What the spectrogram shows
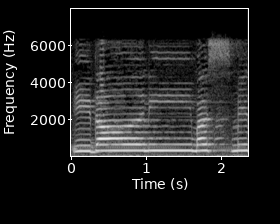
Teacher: ಇದಾನಿ ದ ಮತ್ತೆ ನೀ ಎರಡು ದೀರ್ಘ ಮುಂದೆ ಮ ಮೇಲೆ ಆಘಾತ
